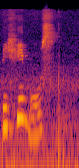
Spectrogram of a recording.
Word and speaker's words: behemoth: commerce giants and behemoths.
